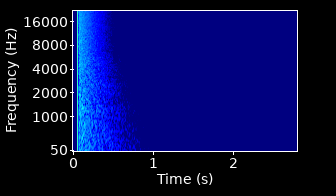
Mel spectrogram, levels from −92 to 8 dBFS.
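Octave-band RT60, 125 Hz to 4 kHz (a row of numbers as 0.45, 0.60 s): 1.7, 1.5, 1.4, 1.3, 1.1, 1.0 s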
